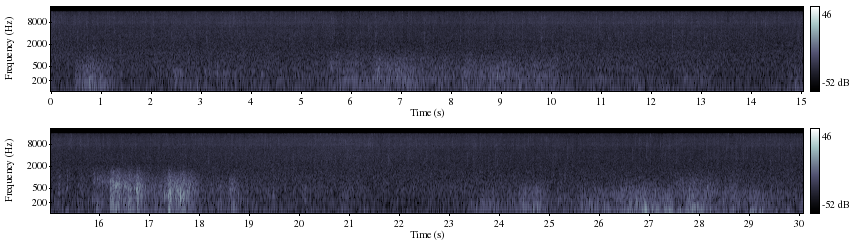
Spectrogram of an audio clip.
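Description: Thunderstorm: steady rain hissing throughout, with thunder rolling over it. There is a short rumble about a second in, a softer rolling rumble a few seconds later, two loud peals of thunder just past the middle, and long rolling thunder building near the end.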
